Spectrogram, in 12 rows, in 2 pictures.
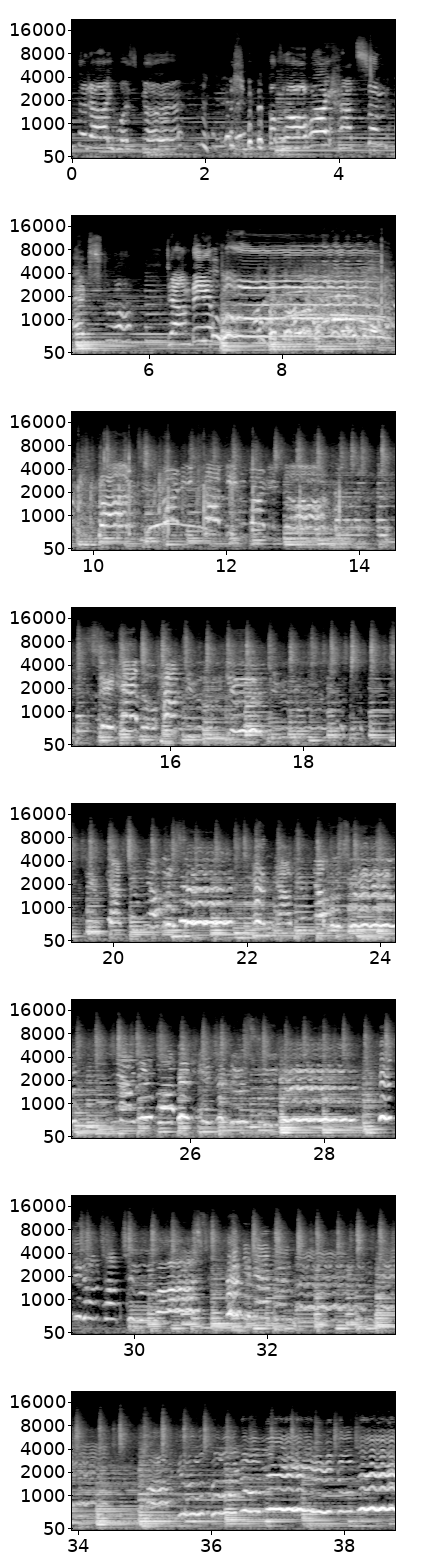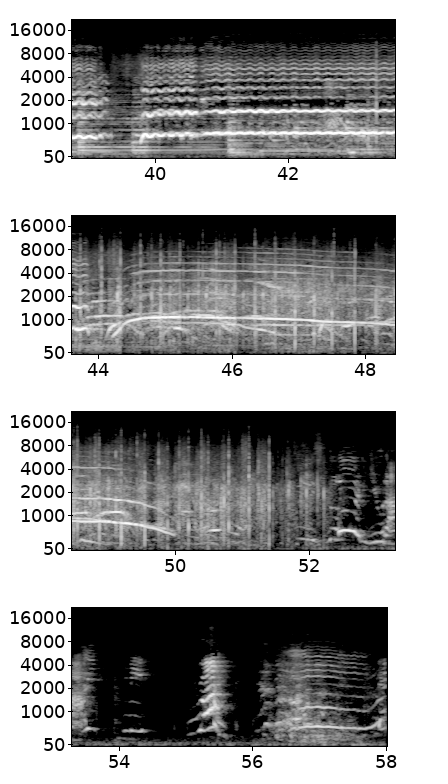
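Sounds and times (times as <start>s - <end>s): operatic voice singing with vibrato: 3.0s - 13.8s, 20.0s - 43.9s.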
